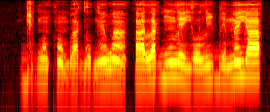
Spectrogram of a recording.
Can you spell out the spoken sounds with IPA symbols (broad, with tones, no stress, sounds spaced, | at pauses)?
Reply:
ɡ i˧ b ɔ̃˧ k ɔ̃˨ b a˨ ɡ o˨ ɡ ɛ̃˨˦ w ã˦˨ | a˧ l a˦ ɡ͡b ũ˦ l e˦˨ j o˧ l i˦ b e˧ m ɛ̃˦ j a˦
